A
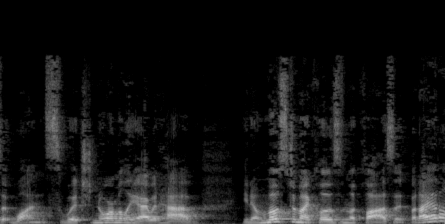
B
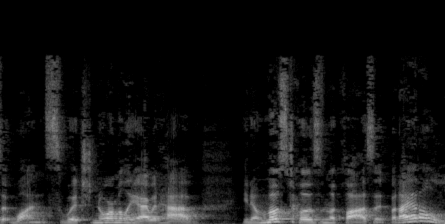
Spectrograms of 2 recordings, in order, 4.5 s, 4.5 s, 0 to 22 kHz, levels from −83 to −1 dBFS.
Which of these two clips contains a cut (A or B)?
B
